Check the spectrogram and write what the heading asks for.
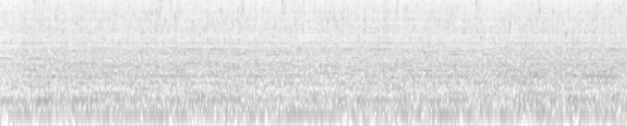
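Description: Beef bhuna sizzling and crackling in its own risen oil in the pot: a dense hiss full of tiny pops, starting and stopping abruptly.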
